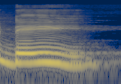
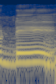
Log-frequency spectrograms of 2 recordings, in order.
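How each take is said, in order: First: डे drawn out into a glide; gliding diphthong in डे; correct pronunciation. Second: डे with one flat long E; pure single vowel in डे; wrong pronunciation. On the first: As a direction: say डे as "day-ee". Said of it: "हमें बोलना चाहिए". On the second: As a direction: say डे without any glide. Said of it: "गलत बोलते हैं अपन". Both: Shown as a demonstration.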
